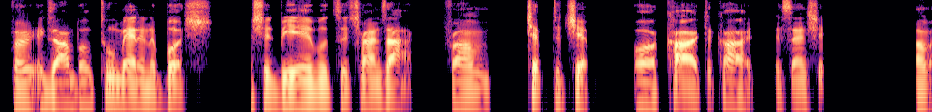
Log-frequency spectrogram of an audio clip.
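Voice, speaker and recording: A man with a Caribbean accent, a fintech co-founder speaking as a podcast guest in a steady, businesslike way. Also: smooth, no echo, clean studio sound. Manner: steady, businesslike pitch with stacked phrases. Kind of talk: podcast interview.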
